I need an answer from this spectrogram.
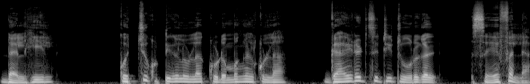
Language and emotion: Malayalam, fearful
